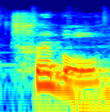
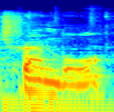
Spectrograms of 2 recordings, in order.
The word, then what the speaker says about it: Tribble: bad not mccain uh tribble not tremble i think i pronounced it tremble whenever i drafted him tribble is my bad thomas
